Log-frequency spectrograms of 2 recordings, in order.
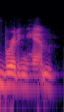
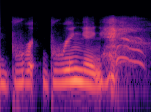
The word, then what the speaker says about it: Brittingham: Is it Brittingham? – Yes, yeah, Brittingham. – Brittingham. I always want to say Bringingham.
